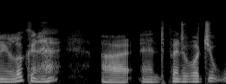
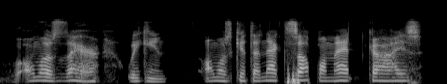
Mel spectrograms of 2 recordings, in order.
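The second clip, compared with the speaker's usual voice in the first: loud yelling call; 4 semitones higher, 4 dB louder than usual. Voicing a character calling back after selling a potion: yelling back. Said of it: "and she s-, yells back".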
